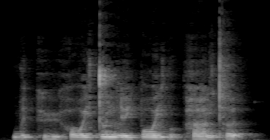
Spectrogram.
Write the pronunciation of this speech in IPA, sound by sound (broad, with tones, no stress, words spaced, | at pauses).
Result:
wɪ˧k̚hyː˨˩hɔː˧j t̪ɵ˥n le˧j pɔː˥jwʊ˨˥k̚ haː˨˥ŋt̪ʰɐ˨t̚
